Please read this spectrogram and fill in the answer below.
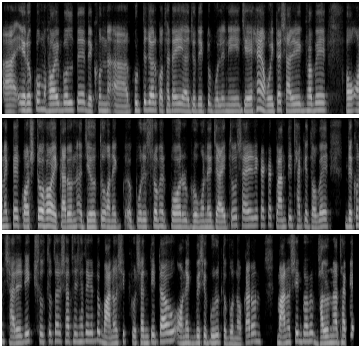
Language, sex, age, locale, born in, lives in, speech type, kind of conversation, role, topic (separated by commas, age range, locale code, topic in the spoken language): Bengali, male, 20-24, bn-BD, Bangladesh, Bangladesh, conversation, podcast, guest, ব্যস্ত দিনে তুমি কীভাবে শরীর ও মনকে একটু বিশ্রাম দাও?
